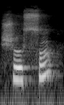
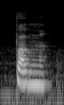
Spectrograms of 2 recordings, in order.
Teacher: [o], fermé, [ɔ], ouvert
